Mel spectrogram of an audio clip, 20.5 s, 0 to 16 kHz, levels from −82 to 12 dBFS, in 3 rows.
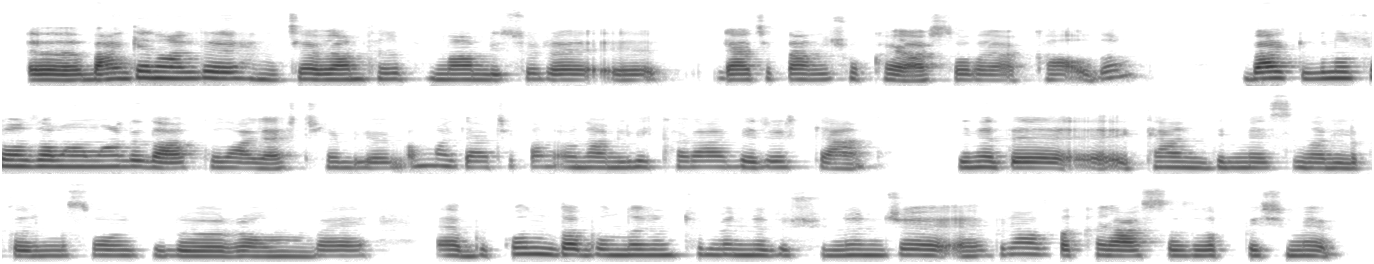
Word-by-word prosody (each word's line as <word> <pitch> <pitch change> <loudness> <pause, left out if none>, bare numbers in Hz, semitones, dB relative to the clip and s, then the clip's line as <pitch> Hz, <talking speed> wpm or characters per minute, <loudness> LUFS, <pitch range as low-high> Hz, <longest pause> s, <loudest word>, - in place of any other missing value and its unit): Iıı, 200 0 +7
ben 230 +3 +7
genelde, 255 -1 +7
hani, 210 -4 -5
çevrem 215 0 +4
tarafından 220 -2 -1
bir 200 - +1
süre, 205 0 -1
eee, 195 0 -2 0.3
gerçekten 210 0 +1
de - - -6
çok 230 +1 -10
kararsız 190 -2 +1
olarak 200 -1 -3
kaldım. 260 - -4 0.5
Belki 245 0 +6
bunu 255 +1 +4
son 255 -1 +3
zamanlarda 240 -1 +1
daha 200 -1 +3
kolaylaştırabiliyorum 200 0 -4
ama 260 0 -5
gerçekten 235 +1 -8
önemli 215 0 -4
bir 225 -1 -5
karar 230 0 -5
verirken 220 -3 -5 0.4
yine 215 0 0
de, 210 - +3
eee, 195 -2 -1
kendime 205 -1 -4
sınırlılıklarımı 195 0 -4
sorguluyorum 190 -3 -2
ve, 205 0 -3 0.3
eee, 210 -3 0
bu 215 -1 -9
konuda 245 -2 +2
bunların 220 -1 -1
tümünü 225 -2 -3
düşününce, 220 +1 -4
eee, 200 -3 0
biraz 245 0 -4
da 215 0 0
kararsızlık 205 0 0
peşimi 205 +1 -3
215 Hz, 130 wpm, -23 LUFS, 200-230 Hz, 0.5 s, Iıı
